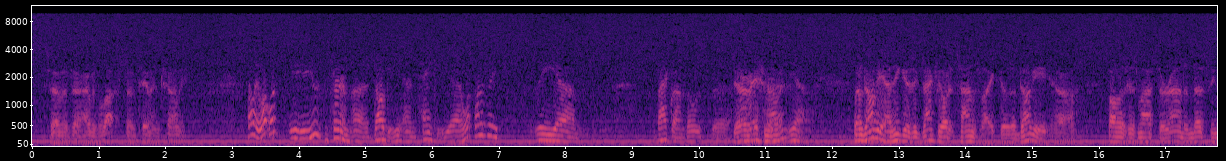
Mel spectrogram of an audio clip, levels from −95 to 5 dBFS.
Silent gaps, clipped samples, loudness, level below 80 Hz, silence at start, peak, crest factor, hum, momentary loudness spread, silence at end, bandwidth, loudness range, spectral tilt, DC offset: none; under 0.1%; -42 LUFS; -60 dBFS; 0 s; -26 dBFS; 16 dB; none; 13 LU; 0 s; 10.5 kHz; 4 LU; -6 dB/octave; under 0.1%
